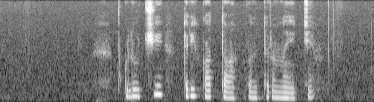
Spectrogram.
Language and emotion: Russian, sad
